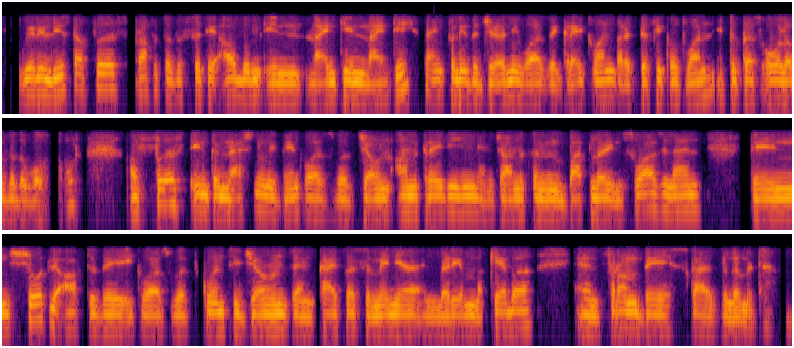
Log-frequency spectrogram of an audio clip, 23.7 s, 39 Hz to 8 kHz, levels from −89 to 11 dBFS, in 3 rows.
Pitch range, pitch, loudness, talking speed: 90-105 Hz, 95 Hz, -18 LUFS, 160 wpm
